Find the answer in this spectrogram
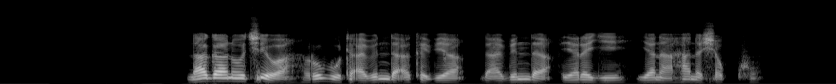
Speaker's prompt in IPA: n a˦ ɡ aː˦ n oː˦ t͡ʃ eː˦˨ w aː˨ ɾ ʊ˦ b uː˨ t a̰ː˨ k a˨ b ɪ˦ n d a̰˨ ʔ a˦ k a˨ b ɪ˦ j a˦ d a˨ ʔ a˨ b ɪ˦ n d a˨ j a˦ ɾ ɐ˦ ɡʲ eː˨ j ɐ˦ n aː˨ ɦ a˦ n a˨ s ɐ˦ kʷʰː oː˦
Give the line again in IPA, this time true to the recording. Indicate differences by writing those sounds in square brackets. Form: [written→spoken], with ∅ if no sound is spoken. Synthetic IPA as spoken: n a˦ ɡ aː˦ n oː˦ t͡ʃ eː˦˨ w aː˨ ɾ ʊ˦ b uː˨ t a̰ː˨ [k→ʔ] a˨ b ɪ˦ n d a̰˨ ʔ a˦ k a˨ b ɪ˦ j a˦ d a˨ ʔ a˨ b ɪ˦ n d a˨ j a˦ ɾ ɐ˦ ɡʲ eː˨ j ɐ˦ n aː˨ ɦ a˦ n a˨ [s→ʃ] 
